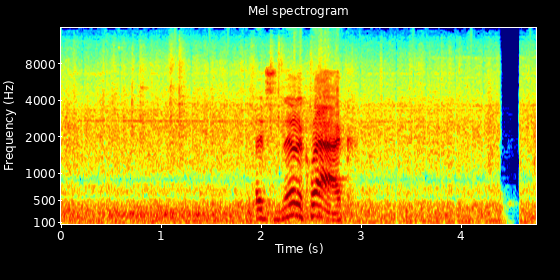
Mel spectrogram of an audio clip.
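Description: A train rumbles past steadily in a horror video game, with a broadband clatter running throughout and a person speaking briefly over it before the noise cuts out near the end.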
